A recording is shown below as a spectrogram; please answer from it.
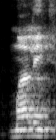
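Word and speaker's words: مَلِكِ: Kenapa tadi beda ya, As-Susi membacanya Maliki yang maknanya pendek? Karena Al-Quran ini Al-Fatihah diturunkan 2 kali. Al-Fatihah diturunkan 2 kali. Yang pertama diturunkan dengan bacaan sebagaimana yang kita biasa baca. Yang kedua itu bacanya Malikinya maknanya pendek bacanya. Dan dua-duanya ada riwayatnya dan duanya benar.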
